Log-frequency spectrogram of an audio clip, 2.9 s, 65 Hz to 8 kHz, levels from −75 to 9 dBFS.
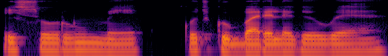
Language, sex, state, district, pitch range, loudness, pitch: Hindi, male, Uttar Pradesh, Saharanpur, 95-105 Hz, -22 LUFS, 95 Hz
